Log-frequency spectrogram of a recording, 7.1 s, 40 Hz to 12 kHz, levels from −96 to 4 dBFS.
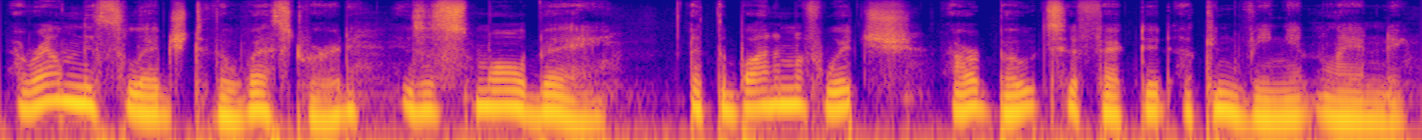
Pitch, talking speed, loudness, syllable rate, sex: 125 Hz, 175 wpm, -17 LUFS, 4.8 syllables/s, male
